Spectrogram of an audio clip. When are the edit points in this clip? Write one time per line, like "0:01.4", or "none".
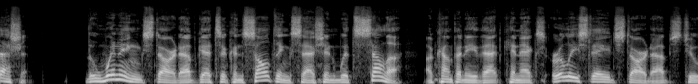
none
